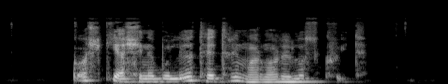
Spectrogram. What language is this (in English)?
Georgian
